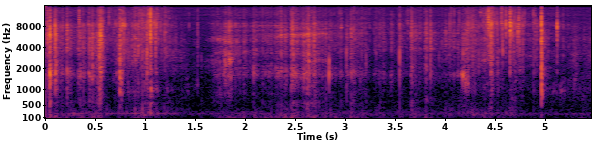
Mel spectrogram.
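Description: A dry, solid rectangular green bar of soap is held in the hand and carved and scraped with a utility knife blade, curling shavings off. The blade makes dense, irregular crisp scratching and crackling strokes with sharp, bright clicks, over a steady low rumble that dominates the sound.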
